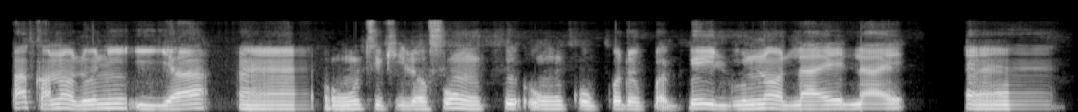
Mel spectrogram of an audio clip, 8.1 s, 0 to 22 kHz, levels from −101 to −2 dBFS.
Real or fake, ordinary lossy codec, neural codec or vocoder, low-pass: real; none; none; 9.9 kHz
